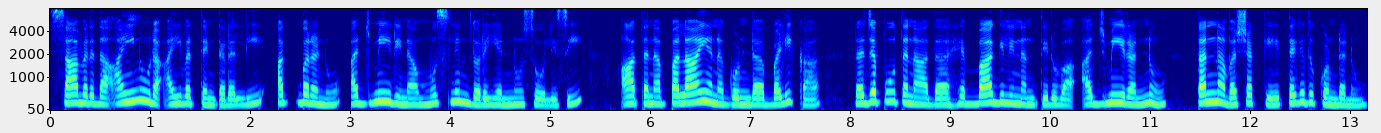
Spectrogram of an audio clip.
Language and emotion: Kannada, neutral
